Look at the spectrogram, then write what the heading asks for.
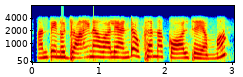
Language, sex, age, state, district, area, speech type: Telugu, female, 18-30, Andhra Pradesh, Sri Balaji, rural, conversation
